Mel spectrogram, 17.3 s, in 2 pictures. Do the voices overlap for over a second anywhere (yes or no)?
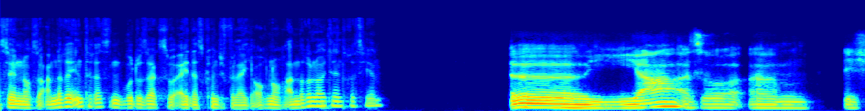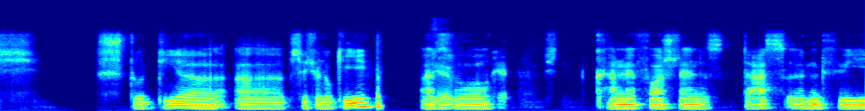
no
